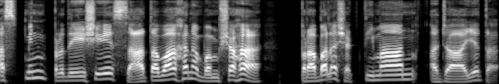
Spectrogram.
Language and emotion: Sanskrit, neutral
